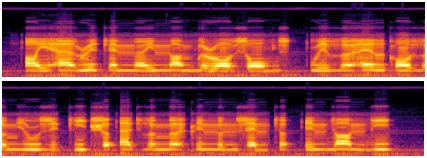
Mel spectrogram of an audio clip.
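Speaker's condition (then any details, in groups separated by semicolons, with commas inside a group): Cerebral palsy, speech-generating device; walks with difficulty, can drive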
